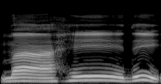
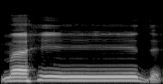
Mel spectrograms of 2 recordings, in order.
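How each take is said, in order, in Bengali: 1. শব্দটি শেষে 'ই' স্বরবর্ণ দিয়ে শেষ হয়। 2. শব্দটি শেষে 'দ' ব্যঞ্জনবর্ণে থামে। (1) "এখানে মাহিদি আছে কিন্তু এখানে ত একটি আছে, থামতে হবে" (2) "দি না বলে মাহিদ মাহিদ এই দকে ধরে নেবেন"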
